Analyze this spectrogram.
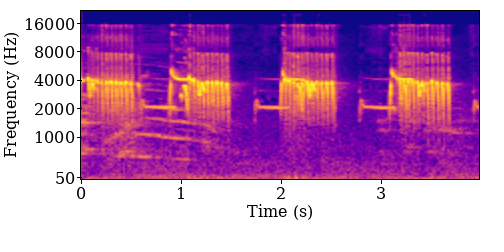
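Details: Red-headed prinia call used as a lure for trapping prinias: three loud, buzzy bursts of rapid high trilled notes, each about half a second long and roughly one second apart. A short, flat whistled note sits between them, with clean silence around.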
